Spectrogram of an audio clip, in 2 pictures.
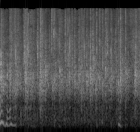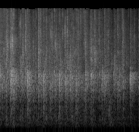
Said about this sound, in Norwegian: En femmer, altså. Applaus.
